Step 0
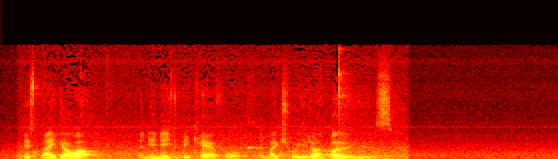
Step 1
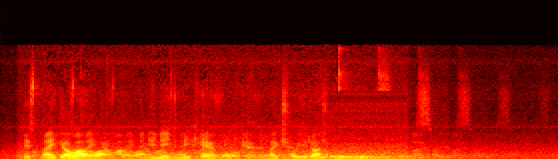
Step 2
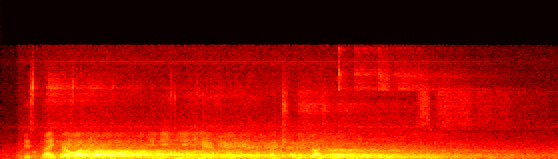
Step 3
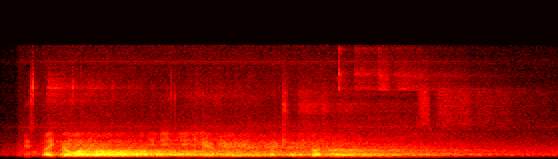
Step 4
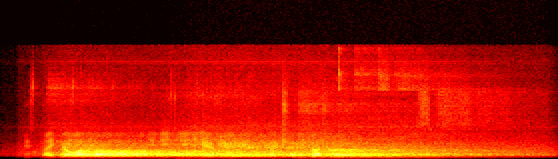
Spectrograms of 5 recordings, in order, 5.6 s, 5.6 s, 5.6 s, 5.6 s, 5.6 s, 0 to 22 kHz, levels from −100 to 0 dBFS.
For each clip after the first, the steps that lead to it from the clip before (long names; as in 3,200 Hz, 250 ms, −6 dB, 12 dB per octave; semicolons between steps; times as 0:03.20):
delay that swaps between a low-pass and a high-pass 201 ms, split 930 Hz, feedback 64%, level −4 dB; healed spectral selection 0:03.30–0:04.00, 490–9,500 Hz after; level −5 dB
dynamic equaliser 780 Hz, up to +6 dB, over −34 dBFS, Q 0.96; convolution reverb RT60 3.3 s, pre-delay 149 ms, DRR −2 dB
Chebyshev high-pass filter 660 Hz, order 4; level −7 dB
automatic gain control gain up to 13.5 dB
